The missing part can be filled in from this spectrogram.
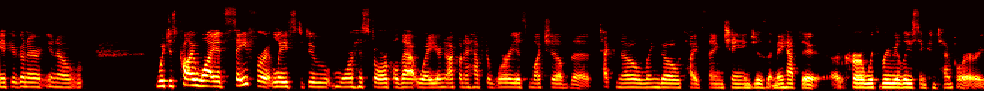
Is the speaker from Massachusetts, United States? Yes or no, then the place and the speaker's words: no; New York, United States; moved away; I grew up in New York.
